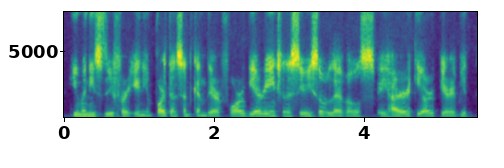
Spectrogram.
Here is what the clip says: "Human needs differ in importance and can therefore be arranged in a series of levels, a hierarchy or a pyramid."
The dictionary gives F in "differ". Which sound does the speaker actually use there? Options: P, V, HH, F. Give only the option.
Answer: F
